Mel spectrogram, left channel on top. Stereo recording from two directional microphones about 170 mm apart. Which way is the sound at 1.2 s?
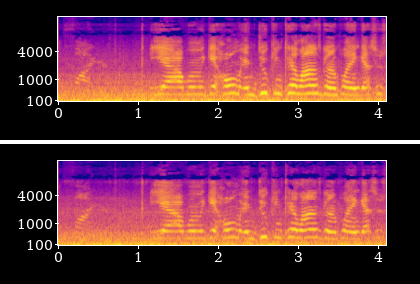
10° left (ahead or behind).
